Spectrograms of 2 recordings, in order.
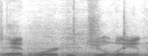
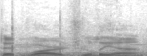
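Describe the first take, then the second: First: The name is said with anglicized sounds. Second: The name is said with French sounds. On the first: This is the pronunciation he prefers. The speaker calls it right. "wants his name pronounced" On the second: This is the pronunciation he does not want. The speaker calls it wrong.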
